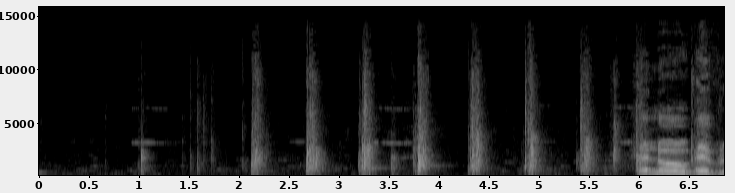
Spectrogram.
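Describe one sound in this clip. A group of children clap their hands in a steady rhythm.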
